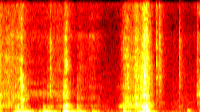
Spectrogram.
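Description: A few soft plastic rubs and clicks as hot-glued headlight pieces are pulled out of a small plastic RC truck cab by hand.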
